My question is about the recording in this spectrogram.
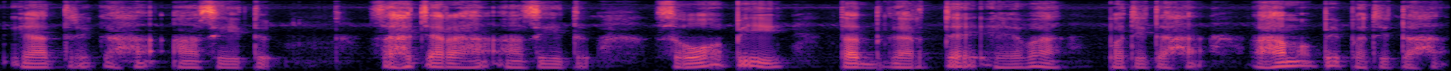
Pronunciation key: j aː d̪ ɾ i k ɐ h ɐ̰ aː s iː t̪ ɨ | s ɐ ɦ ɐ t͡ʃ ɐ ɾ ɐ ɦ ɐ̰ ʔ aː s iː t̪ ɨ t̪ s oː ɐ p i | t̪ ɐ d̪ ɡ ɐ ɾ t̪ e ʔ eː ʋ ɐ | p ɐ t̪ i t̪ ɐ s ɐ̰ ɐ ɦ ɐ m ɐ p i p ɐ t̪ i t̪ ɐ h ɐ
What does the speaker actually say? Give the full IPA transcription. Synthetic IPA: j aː t̪ ɾ i k ɐ h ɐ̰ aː s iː t̪ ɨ | s ɐ ɦ ɐ t͡ʃ ɐ ɾ ɐ ɦ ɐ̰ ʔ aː s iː t̪ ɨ s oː ɐ p i | t̪ ɐ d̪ ɡ ɐ ɾ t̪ e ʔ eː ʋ ɐ | p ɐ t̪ i t̪ ɐ h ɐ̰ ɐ ɦ ɐ m ɐ p i p ɐ t̪ i t̪ ɐ h ɐ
